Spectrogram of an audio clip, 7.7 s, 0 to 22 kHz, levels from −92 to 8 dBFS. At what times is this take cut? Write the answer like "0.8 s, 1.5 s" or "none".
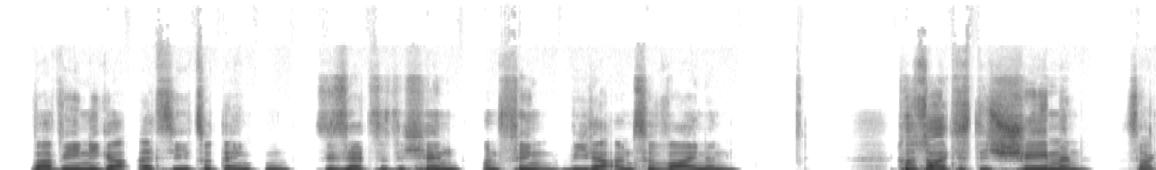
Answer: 2.0 s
